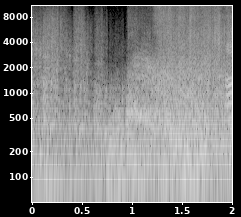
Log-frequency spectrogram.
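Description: Thunder rolling: one long rumble that swells slightly toward the end.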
